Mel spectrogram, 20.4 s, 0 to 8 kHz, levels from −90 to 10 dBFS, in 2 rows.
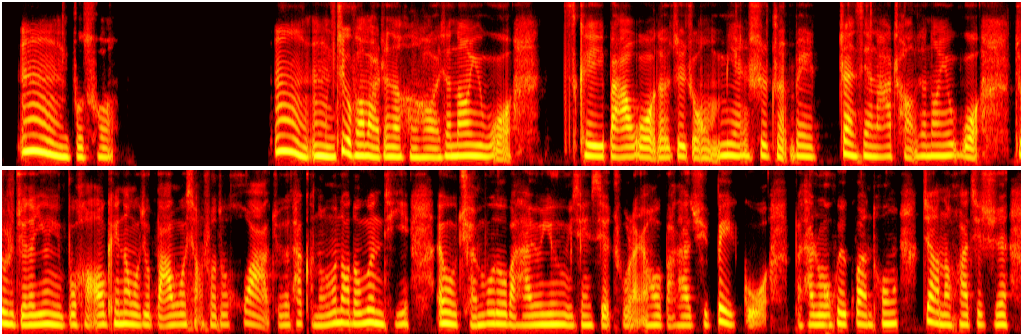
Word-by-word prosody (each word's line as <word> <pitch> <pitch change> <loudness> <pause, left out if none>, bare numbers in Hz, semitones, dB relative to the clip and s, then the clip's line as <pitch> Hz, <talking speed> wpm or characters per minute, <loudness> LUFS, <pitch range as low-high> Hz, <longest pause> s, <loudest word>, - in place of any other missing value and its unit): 嗯， 265 -10 +6
不 175 +1 -2
错。 175 0 -6 1.5
嗯， 265 -9 +5
嗯， 195 -2 +6
这 230 - +1
个 235 - +5
方 200 -1 +5
法 185 -3 +4
真 180 +2 0
的 180 -1 +3
很 175 -1 -3
好。 170 0 0
相 190 +2 +1
当 200 +1 +4
于 195 - +3
我 190 0 -1 0.7
可 205 - +1
以 190 -1 +6
把 180 -1 +2
我 175 -2 +2
的 170 0 -1
这 190 +1 0
种 - - -2
面 200 0 +1
试 200 0 -2
准 180 -3 -2
备 185 -3 -1 0.2
战 225 -4 +3
线 190 0 -1
拉 180 +1 -3
长， 190 - -6
相 195 0 -2
当 195 0 +1
于 - - +1
我 205 -5 0 0.4
就 210 - +1
是 190 - +1
觉 175 -1 -1
得 180 - +2
英 190 +1 +3
语 175 - 0
不 175 +2 -3
好 180 0 -1
，ok， 195 +2 -1
那 195 0 +2
我 180 -2 0
就 180 - -2
把 170 -1 -1
我 185 +1 -1
想 185 - -8
说 175 - -7
的 180 +1 -7
话， 185 0 -4
觉 175 - -11
得 180 - -4
他 195 - -5
可 185 - -10
能 170 +1 -4
问 205 +3 0
到 210 - +1
的 195 -1 0
问 210 0 +3
题， 190 0 -5 0.3
哎， - - +2
我 200 -2 +4
全 165 -1 -4
部 195 +2 0
都 195 -1 +2
把 175 - -1
它 170 0 -2
用 180 +1 +1
英 185 0 +2
语 170 - -4
先 175 0 -4
写 170 -1 -4
出 - - -9
来。 - - -3
然 - - -5
后 175 0 -1
把 160 -1 -10
它 170 0 -3
去 170 +2 -7
背 205 +2 +2
过， - - -5 0.2
把 170 - -12
它 180 0 -2
融 180 0 +1
会 190 +1 +1
贯 185 -1 -1
通， 195 +3 -1 0.2
这 245 - +1
样 205 -3 +2
的 180 - +1
话 180 +2 -2
其 190 - -6
实 180 0 -2
185 Hz, 290 characters per minute, -19 LUFS, 175-195 Hz, 1.5 s, 嗯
